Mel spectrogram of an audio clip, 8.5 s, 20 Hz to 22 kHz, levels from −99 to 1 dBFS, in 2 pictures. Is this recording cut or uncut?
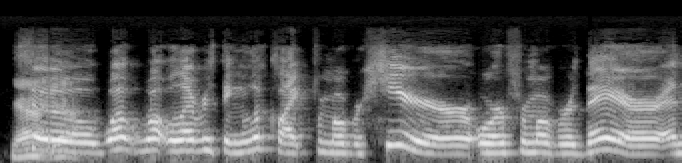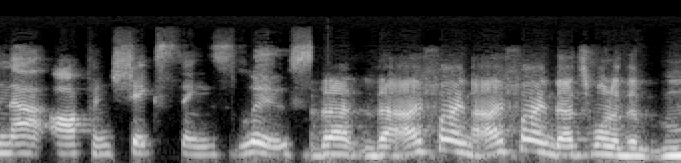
cut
